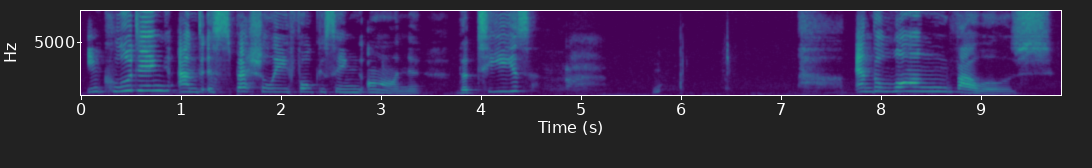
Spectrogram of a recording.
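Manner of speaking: deliberate BBC English with every letter pronounced; posh British accent. Shown as a demonstration. Streamer explaining tenets of British English, posh British. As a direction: enunciate carefully in proper British English. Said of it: "proper pronunciation of every single".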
